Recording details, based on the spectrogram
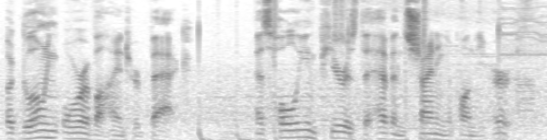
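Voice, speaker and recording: An actor playing a dry, sardonic teenage schoolboy who narrates an audio drama in the first person. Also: male voice, fairly low pitch, expressive, moderate pace, lightly acted. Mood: reflective. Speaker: narrator and lead character. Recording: music under the voice.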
